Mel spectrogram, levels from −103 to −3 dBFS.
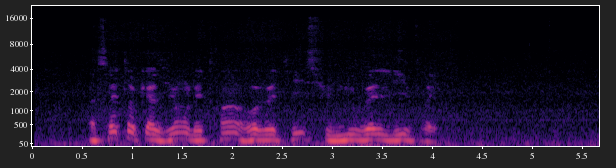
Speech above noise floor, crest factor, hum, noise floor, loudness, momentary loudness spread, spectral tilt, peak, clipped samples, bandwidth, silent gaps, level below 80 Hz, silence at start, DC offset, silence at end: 25 dB; 16 dB; none; -75 dBFS; -51 LUFS; 10 LU; -8.5 dB/octave; -36 dBFS; under 0.1%; 16 kHz; none; -72 dBFS; 0.3 s; under 0.1%; 0.05 s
